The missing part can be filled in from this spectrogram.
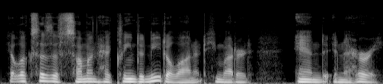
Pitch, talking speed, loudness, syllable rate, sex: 115 Hz, 280 wpm, -16 LUFS, 7.3 syllables/s, male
